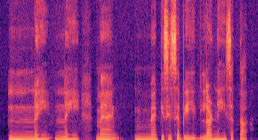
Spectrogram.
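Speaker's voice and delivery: frightened stammer with stumbling, repeated words. Narrator reads a disciple's reply when asked if he will fight, stuttering. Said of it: "वो हकलाने लगा।".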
